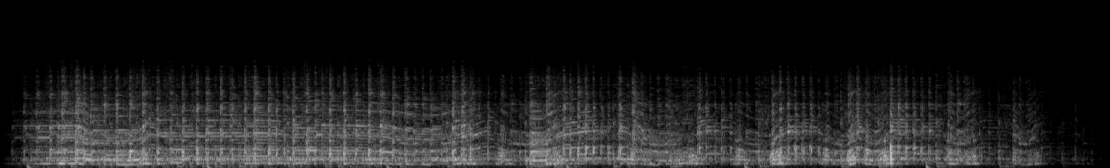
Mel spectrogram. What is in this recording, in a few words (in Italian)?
gorgogliatore; russolo luigi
